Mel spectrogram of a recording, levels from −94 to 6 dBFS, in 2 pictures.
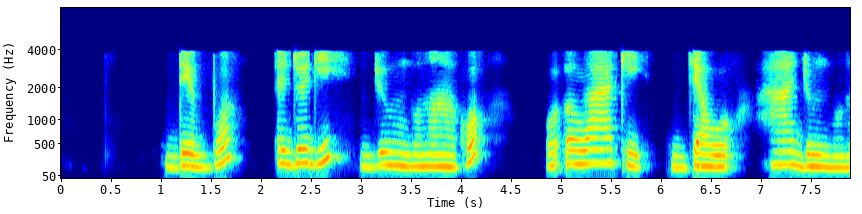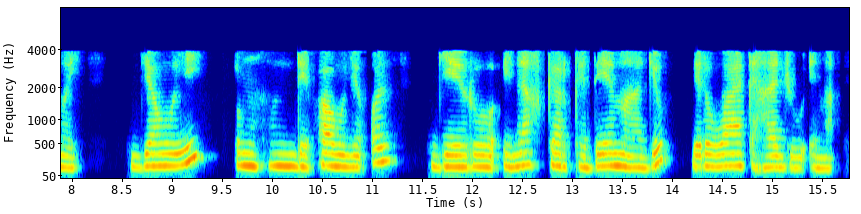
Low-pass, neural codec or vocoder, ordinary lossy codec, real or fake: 7.2 kHz; codec, 24 kHz, 0.9 kbps, WavTokenizer, large speech release; AAC, 16 kbps; fake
